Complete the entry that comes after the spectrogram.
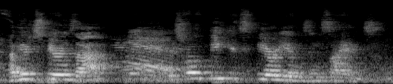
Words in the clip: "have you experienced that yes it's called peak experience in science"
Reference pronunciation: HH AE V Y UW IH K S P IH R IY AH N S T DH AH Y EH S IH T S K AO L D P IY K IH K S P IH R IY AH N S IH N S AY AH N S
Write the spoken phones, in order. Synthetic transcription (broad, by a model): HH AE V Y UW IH K S P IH R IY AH N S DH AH Y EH IH T S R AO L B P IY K IH K S P IH R IY AH N S IH N S AY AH N S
